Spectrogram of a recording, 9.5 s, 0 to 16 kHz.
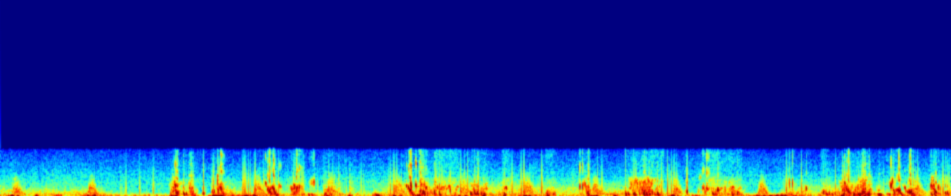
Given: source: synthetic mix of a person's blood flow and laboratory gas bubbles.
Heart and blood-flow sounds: Doppler ultrasound of blood flow; subclavian vein
1.68-2.06 s: bubbles
2.10-2.29 s: bubbles
2.61-2.83 s: bubbles
2.86-3.16 s: bubbles
3.22-3.33 s: bubbles
4.02-4.61 s: bubbles
4.67-4.94 s: bubbles
5.00-5.10 s: bubbles
5.44-5.58 s: bubbles
5.75-5.94 s: bubbles
6.25-6.63 s: bubbles
6.83-6.91 s: bubbles
6.96-7.46 s: bubbles
7.83-7.96 s: bubbles
8.02-8.10 s: bubbles
8.19-9.18 s: bubbles
9.27-9.52 s: bubbles
From the record:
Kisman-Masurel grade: 233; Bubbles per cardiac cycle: several, 3 to 8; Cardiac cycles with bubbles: 50 to 99%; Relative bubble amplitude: loud (0.450 to 0.775); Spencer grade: 3 (all of the cardiac periods contain showers or single bubble signals, but not dominating or overriding the cardiac motion signals); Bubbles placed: anywhere in the cardiac cycle

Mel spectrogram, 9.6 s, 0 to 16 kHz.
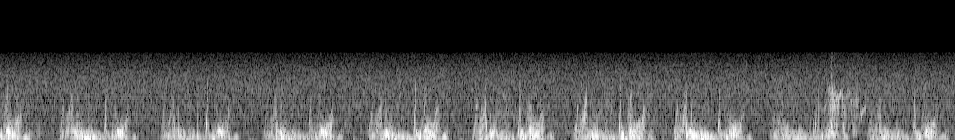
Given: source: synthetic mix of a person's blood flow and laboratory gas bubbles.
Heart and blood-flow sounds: Doppler ultrasound of blood flow; precordium
8.20-8.71 s: bubbles
From the record:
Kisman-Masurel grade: 122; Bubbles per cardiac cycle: 1 to 2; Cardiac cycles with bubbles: 10 to 50%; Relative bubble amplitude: moderate (0.250 to 0.450); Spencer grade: 2 (many but less than half of the cardiac periods contain bubble signals, singularly or in groups); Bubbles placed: only in the low amplitude regions of the cardiac cycle

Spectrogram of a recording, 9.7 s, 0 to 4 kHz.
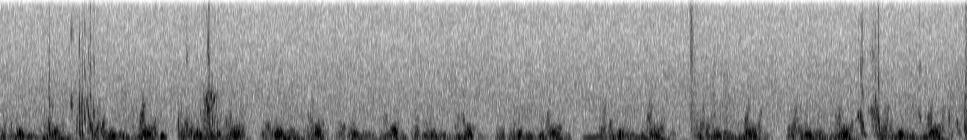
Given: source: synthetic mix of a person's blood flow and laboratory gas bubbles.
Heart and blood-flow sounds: Doppler ultrasound of blood flow; precordium
0.40-0.54 s: bubbles
0.69-0.98 s: bubbles
1.75-1.90 s: bubbles
1.99-2.25 s: bubbles
8.49-8.90 s: bubbles
9.17-9.21 s: bubbles
9.46-9.68 s: bubbles
From the record:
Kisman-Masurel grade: 222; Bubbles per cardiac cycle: several, 3 to 8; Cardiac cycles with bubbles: 10 to 50%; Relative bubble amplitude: moderate (0.250 to 0.450); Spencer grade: 2 (many but less than half of the cardiac periods contain bubble signals, singularly or in groups); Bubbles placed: only in the low amplitude regions of the cardiac cycle

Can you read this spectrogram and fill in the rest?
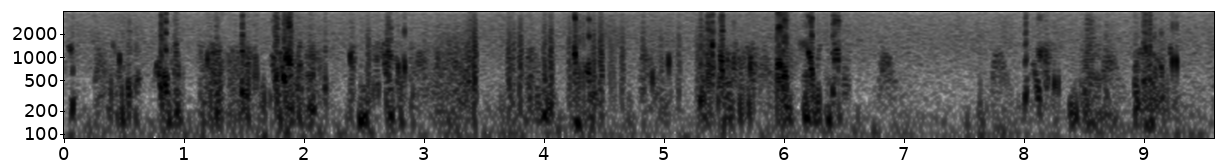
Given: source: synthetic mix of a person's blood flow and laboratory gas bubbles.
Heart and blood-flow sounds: Doppler ultrasound of blood flow; subclavian vein
0.00-0.11 s: bubbles
0.34-0.66 s: bubbles
0.73-1.00 s: bubbles
1.09-1.65 s: bubbles
1.69-2.22 s: bubbles
2.35-2.94 s: bubbles
3.83-4.10 s: bubbles
4.21-4.46 s: bubbles
4.87-5.08 s: bubbles
5.26-5.79 s: bubbles
5.94-6.56 s: bubbles
7.97-8.33 s: bubbles
8.36-8.79 s: bubbles
8.92-9.31 s: bubbles
From the record:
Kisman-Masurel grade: 333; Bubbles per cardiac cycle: rolling drumbeat, 9 or more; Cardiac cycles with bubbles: 50 to 99%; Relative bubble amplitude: loud (0.450 to 0.775); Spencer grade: 3 (all of the cardiac periods contain showers or single bubble signals, but not dominating or overriding the cardiac motion signals); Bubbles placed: anywhere in the cardiac cycle

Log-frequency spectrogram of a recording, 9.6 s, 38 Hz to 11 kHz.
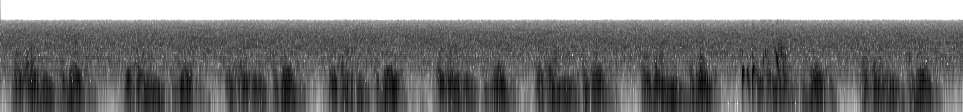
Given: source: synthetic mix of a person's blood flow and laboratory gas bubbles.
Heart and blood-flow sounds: Doppler ultrasound of blood flow; precordium
7.39-7.56 s: bubbles
7.59-7.92 s: bubbles
From the record:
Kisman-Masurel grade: 212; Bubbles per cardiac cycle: several, 3 to 8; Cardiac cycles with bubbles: 1 to 10%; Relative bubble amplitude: moderate (0.250 to 0.450); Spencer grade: 1 (occasional bubble signal discernible with the cardiac motion signal, with majority of cardiac periods free of bubbles); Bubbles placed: anywhere in the cardiac cycle

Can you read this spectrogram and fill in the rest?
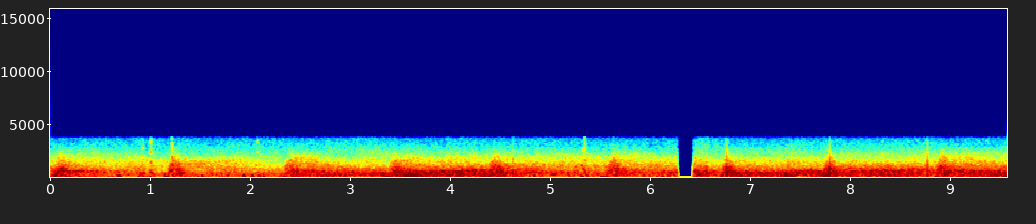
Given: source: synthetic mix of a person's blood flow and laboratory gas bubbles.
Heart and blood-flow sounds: Doppler ultrasound of blood flow; subclavian vein
0.66-0.74 s: bubbles
0.83-1.10 s: bubbles
1.20-1.36 s: bubbles
1.68-2.17 s: bubbles
4.98-5.08 s: bubbles
5.11-5.79 s: bubbles
9.35-9.48 s: bubbles
From the record:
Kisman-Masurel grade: 221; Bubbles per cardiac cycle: several, 3 to 8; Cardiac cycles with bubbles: 10 to 50%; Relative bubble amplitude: barely perceptible (0.100 to 0.250); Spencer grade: 2 (many but less than half of the cardiac periods contain bubble signals, singularly or in groups); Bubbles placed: anywhere in the cardiac cycle

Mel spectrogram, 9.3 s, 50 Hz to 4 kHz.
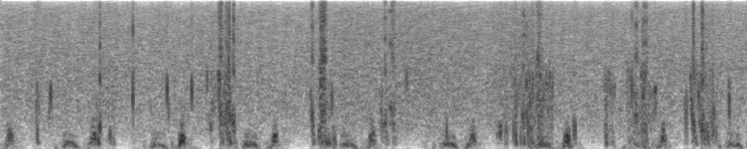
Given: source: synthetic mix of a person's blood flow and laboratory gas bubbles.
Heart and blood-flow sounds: Doppler ultrasound of blood flow; precordium
0.42-0.51 s: bubbles
0.58-0.67 s: bubbles
1.17-1.28 s: bubbles
1.32-1.46 s: bubbles
1.64-1.70 s: bubbles
2.04-2.14 s: bubbles
2.35-2.43 s: bubbles
2.55-2.96 s: bubbles
3.86-4.22 s: bubbles
4.73-4.96 s: bubbles
5.06-5.12 s: bubbles
5.56-5.62 s: bubbles
6.19-6.94 s: bubbles
7.13-7.23 s: bubbles
7.54-7.69 s: bubbles
7.82-8.21 s: bubbles
8.54-9.00 s: bubbles
9.07-9.15 s: bubbles
From the record:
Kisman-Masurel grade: 242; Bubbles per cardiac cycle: several, 3 to 8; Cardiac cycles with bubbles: 100%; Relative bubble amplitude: moderate (0.250 to 0.450); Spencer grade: 3 (all of the cardiac periods contain showers or single bubble signals, but not dominating or overriding the cardiac motion signals); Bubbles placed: only in the low amplitude regions of the cardiac cycle

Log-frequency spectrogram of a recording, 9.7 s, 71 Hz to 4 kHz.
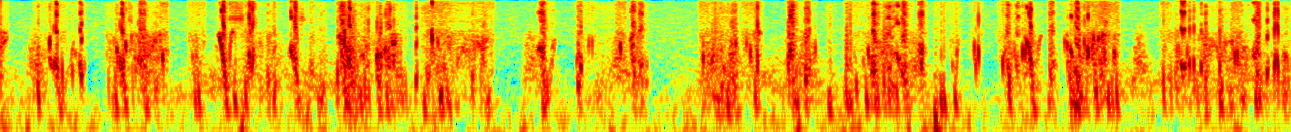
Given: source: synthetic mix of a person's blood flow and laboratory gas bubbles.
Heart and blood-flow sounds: Doppler ultrasound of blood flow; subclavian vein
0.00-0.05 s: bubbles
0.24-0.66 s: bubbles
0.78-1.27 s: bubbles
1.41-1.54 s: bubbles
1.60-2.46 s: bubbles
2.52-3.06 s: bubbles
3.09-3.71 s: bubbles
4.02-4.17 s: bubbles
4.29-4.86 s: bubbles
5.23-5.72 s: bubbles
5.88-6.12 s: bubbles
6.18-6.28 s: bubbles
6.31-6.95 s: bubbles
7.02-7.22 s: bubbles
7.26-7.38 s: bubbles
7.48-7.81 s: bubbles
7.85-8.41 s: bubbles
8.70-9.69 s: bubbles
From the record:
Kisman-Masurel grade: 343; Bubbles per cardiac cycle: rolling drumbeat, 9 or more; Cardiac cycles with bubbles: 100%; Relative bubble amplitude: loud (0.450 to 0.775); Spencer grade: 3 (all of the cardiac periods contain showers or single bubble signals, but not dominating or overriding the cardiac motion signals); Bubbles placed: anywhere in the cardiac cycle

